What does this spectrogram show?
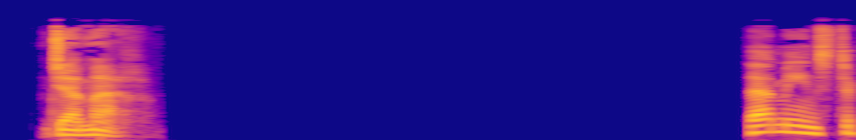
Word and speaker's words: llamar: Llamar. That means to call. The double L makes the ya sound, just like in the word for key.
